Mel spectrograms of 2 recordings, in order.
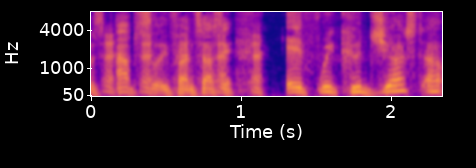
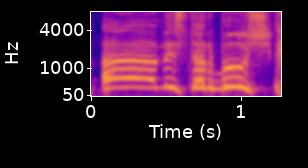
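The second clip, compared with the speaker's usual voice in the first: very high, drawn-out welcome; delighted restaurant greeting; 3 dB louder, slower than usual. Retold or imitated. Iranian restaurant staff greet a regular by nickname, high delighted cry. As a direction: hail a favourite customer, stretched and pitched way up. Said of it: "every time I go in, they go".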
